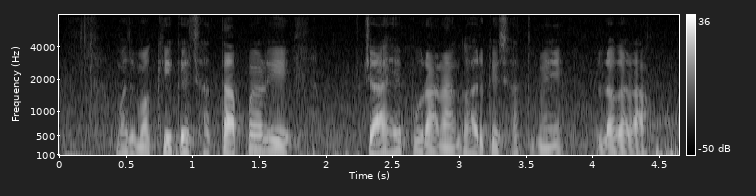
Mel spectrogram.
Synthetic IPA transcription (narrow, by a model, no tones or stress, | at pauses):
məd͡ʒməkʰːiket͡ʃʰət̪ːapəɽet͡ʃaːɦepuɾaːnaɡʱəɾket͡ʃʰət̪mẽ | ləɡɾaɦ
